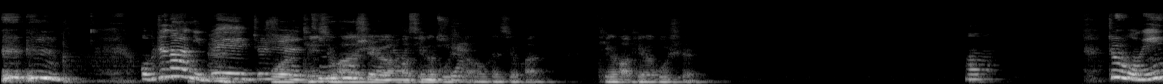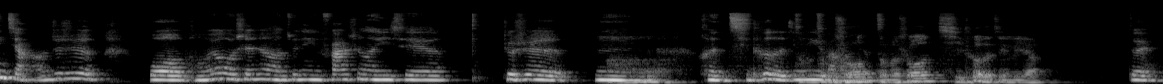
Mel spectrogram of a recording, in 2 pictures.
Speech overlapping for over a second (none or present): present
